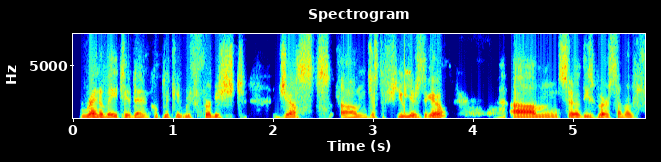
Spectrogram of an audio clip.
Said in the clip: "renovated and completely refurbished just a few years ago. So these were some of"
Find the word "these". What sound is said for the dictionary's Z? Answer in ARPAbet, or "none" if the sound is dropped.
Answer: Z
